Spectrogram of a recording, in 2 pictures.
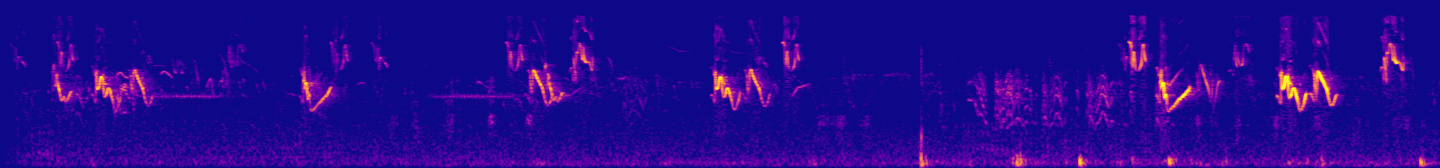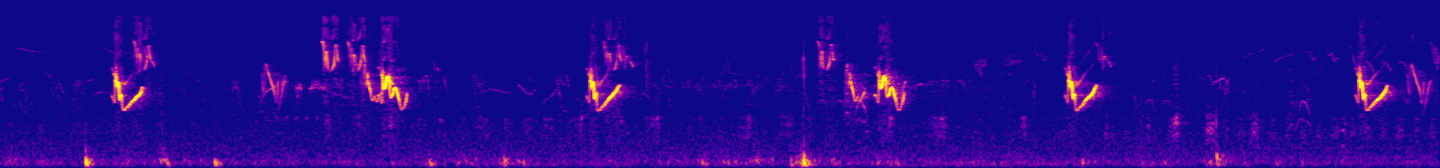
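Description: Small birds chirping: a short phrase of quick, falling chirps repeats about every two seconds. A few soft low thumps come in the middle.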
